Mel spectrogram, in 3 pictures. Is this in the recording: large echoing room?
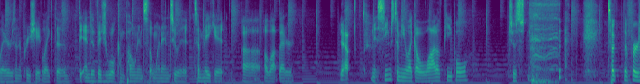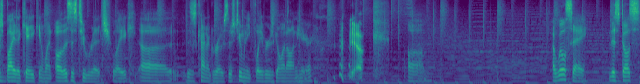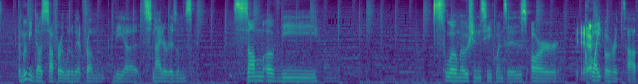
no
